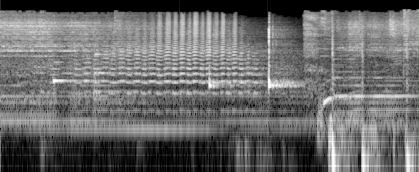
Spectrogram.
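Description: Live cumbia pop band opening a song: held keyboard notes, then drum kit and bass come in with a steady beat a little over three seconds in.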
